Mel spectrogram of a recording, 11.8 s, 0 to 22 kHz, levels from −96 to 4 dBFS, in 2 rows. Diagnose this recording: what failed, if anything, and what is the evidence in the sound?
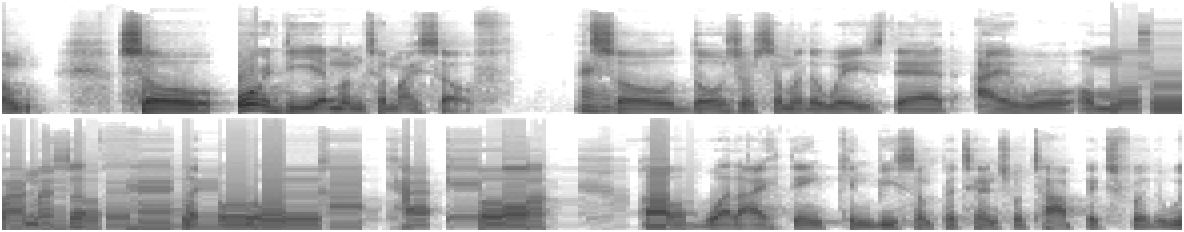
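The microphone overload most likely happens at the converter, where the input gain drives the signal past its limit. At 0.63 to 0.77 s the loudest sound goes over by about 4 dB, and at 1.17 to 1.26 s by about 3 dB. A few percent of samples are affected in the first burst and more in the second. You hear a crackling edge on those peaks. On a waveform the tops are flattened into plateaus, and a spectrogram shows broadband smearing above the speech harmonics during those moments.

The microphone volume stepped down at 1.26 s, right as the second overloaded peak ends. The level drops by about 6 dB in a single step, and both the voice and the background fall together. This points to call processing or the driver reacting to the clipping by cutting the device's input gain. On a waveform the envelope abruptly shrinks to roughly half its height. 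A spectrogram shows every frequency band darkening at the same instant.

The robotic sound from repeated short buffers runs from 5.54 to 9.36 s, starting after "ways that I will" and ending before "what I think can". It is a rigid, metallic buzz at 50 Hz, which fits 20 ms buffers being replayed while fresh audio arrives too late at the driver or buffer stage. Most of the stretch is repeats rather than new audio. A spectrogram shows a comb of harmonics spaced 50 Hz apart. The waveform repeats the same 20 ms shape over and over.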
